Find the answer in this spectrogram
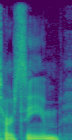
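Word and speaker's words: Tarsem: out looking into the behind the scenes so tarim which by the way I realized I was pronouncing the director's first name incorrectly his name is pronounced tarim um he realized uh he revealed to the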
